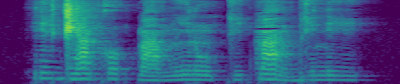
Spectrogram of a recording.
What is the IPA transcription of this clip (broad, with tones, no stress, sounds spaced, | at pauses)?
ɾ i˦ d͡ʒ ã˦ k o˧ k͡p ã˨ m ĩ˧ ɾ ũ˨ k i˨˦ k͡p ã˦˨ ɡ͡b i˨˦ n i˧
